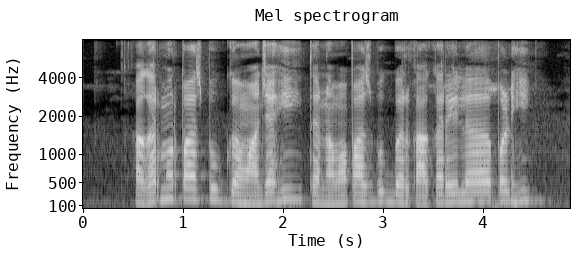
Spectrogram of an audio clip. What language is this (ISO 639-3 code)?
hne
